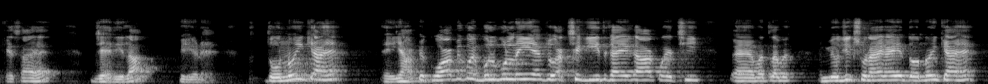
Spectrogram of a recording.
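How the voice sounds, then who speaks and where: लंबे अंग्रेज़ी शब्दों वाला भारतीय शिक्षक. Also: male voice, high voice. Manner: lively, rising questions, switches Hindi and English. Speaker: teacher. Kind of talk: explaining a poem to students. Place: home near railway tracks.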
